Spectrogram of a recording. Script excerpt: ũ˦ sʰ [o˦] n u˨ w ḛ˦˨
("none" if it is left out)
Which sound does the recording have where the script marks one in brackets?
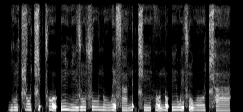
u˦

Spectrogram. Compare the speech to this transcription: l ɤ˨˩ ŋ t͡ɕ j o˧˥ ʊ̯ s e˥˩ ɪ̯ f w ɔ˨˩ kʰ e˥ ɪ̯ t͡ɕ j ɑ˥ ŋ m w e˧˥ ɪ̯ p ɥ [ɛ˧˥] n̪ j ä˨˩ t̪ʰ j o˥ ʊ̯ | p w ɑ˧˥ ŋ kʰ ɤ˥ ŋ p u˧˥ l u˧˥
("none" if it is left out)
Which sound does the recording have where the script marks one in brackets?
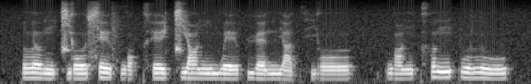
ɛ˧˥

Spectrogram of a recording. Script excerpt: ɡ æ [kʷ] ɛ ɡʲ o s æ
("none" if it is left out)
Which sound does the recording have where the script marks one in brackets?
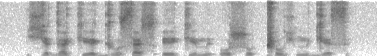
kʲ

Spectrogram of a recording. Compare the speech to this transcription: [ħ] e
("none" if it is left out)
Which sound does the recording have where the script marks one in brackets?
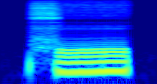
x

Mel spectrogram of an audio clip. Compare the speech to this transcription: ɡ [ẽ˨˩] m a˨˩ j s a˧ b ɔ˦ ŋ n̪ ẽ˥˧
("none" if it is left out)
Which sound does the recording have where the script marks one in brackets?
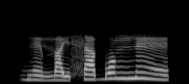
ẽ˨˩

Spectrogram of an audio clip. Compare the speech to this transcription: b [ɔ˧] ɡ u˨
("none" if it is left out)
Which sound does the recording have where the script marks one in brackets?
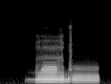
ɔ̃˧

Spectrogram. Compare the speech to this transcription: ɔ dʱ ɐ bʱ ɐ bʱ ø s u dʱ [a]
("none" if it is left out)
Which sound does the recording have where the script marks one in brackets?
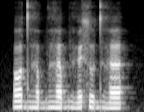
ɐ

